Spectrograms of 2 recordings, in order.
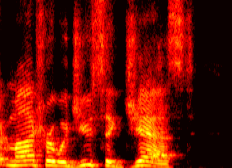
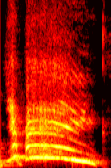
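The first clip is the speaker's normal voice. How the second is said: high, loud wake-up cheer; a joyful morning mantra yelled out; excited morning shout; 12 semitones higher, 7 dB louder, slower than usual. Retold or imitated. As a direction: leap out of bed yelling with joy. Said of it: "pop up on the side of his bed and go".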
